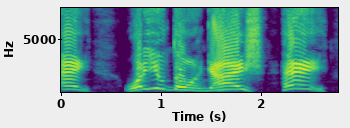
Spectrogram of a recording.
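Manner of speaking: high, loud, affected and drawn-out drawl. Imitating a movie character's odd way of talking: Vinny from Doogie Howser voice. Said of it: "Like he was Vinny from Doogie Howser".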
